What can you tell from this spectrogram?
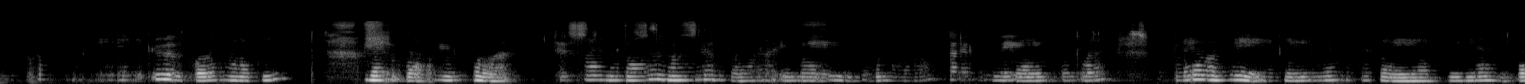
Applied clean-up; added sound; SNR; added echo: neural mask model DeepFilterNet 3.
